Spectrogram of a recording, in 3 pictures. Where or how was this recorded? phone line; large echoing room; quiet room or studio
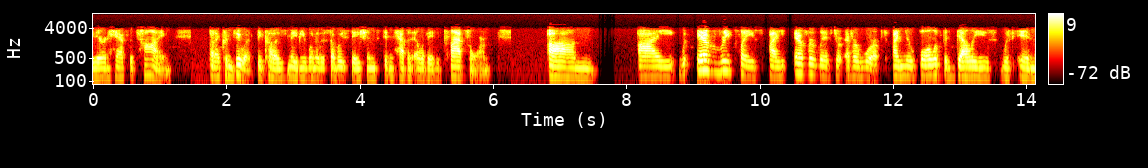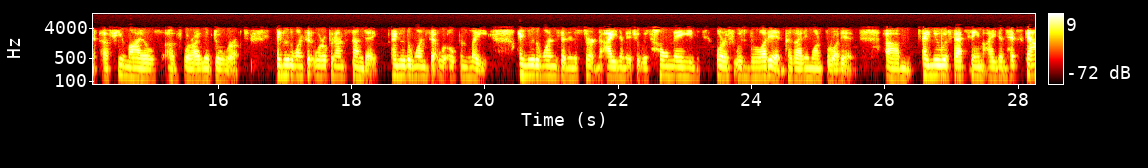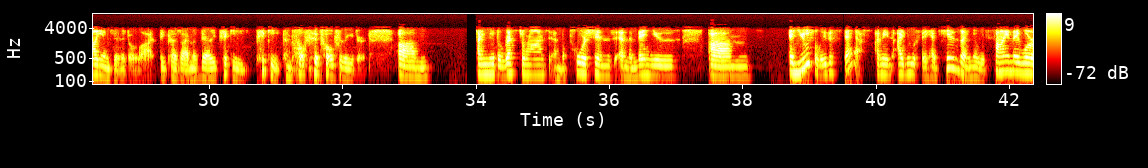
phone line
